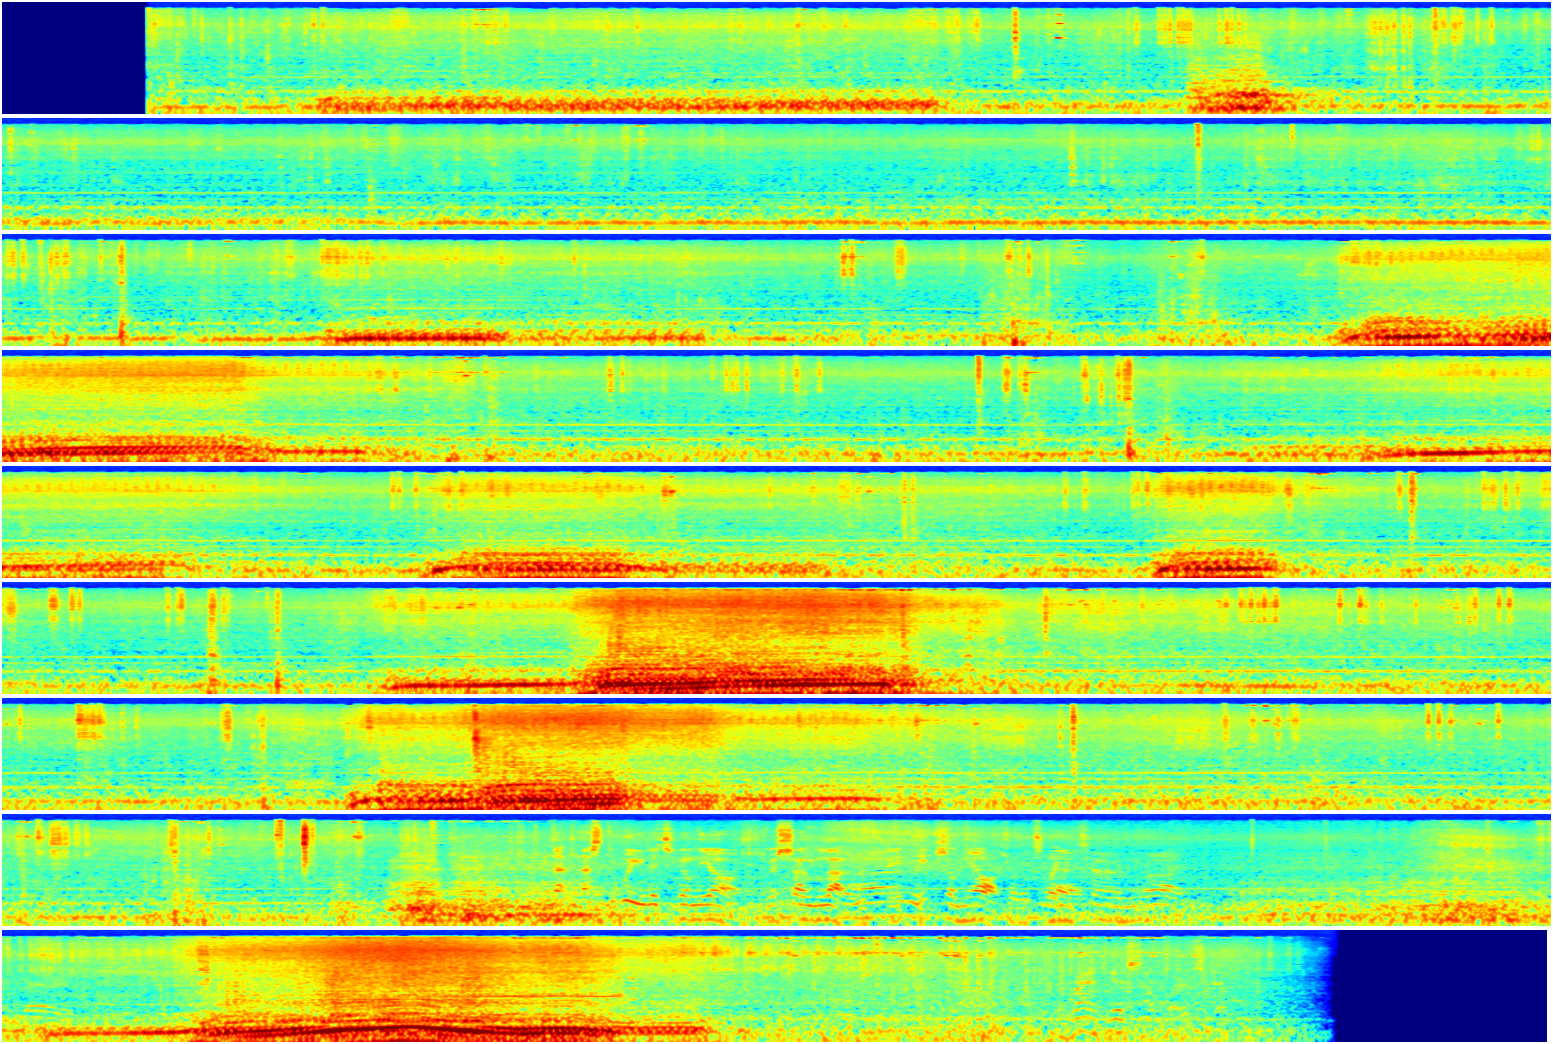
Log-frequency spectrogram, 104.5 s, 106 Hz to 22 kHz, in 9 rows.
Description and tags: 1950 Ford Mercury interior ignition and cruise with revs
Recorded on Zoom H4N with Rode NTG-3.
The sound a vintage 1950 Ford Mercury car with v8 engine cruising and revving recorded from inside. Occasional voices towards the end.
50s, cruise, rev, car, engine, drive-by, drive, mercury, ignition, 1950, auto, ford, start, vehicle, vintage, v8, hotrod, automobile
